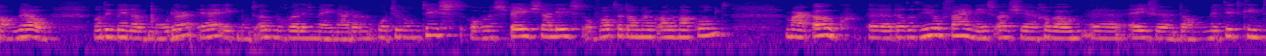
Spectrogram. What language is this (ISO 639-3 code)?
nld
